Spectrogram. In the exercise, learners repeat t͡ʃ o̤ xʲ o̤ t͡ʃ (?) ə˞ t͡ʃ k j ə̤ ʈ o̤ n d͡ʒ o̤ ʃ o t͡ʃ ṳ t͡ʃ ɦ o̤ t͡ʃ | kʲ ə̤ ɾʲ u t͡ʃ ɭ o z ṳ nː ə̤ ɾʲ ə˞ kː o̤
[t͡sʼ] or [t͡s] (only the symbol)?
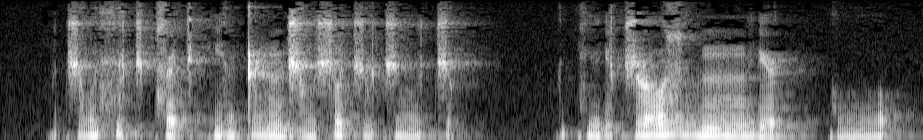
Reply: t͡s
